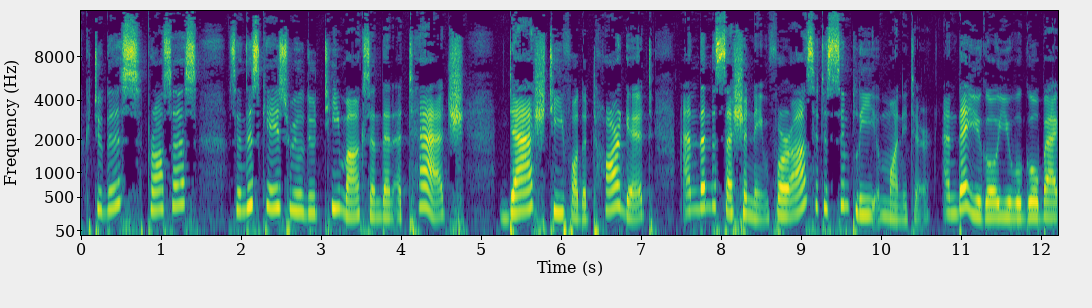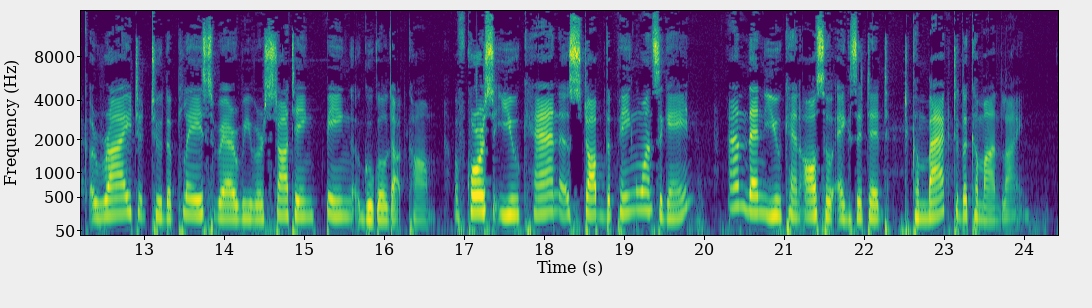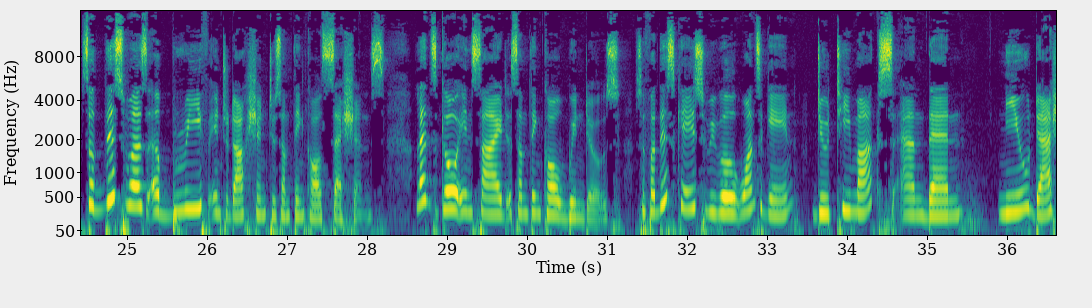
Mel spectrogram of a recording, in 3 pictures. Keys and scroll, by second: 1.0-7.1 typing, 8.2-10.6 typing, 17.6 ctrl+c, 21.0-22.3 typing, 33.3 Up, 34.7 Up, 35.3 Up.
